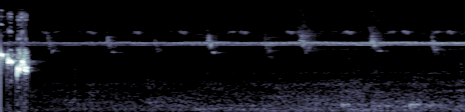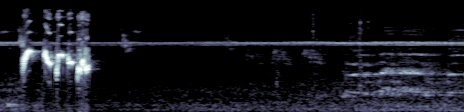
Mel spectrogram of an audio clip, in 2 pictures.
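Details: Red-whiskered bulbul song used for voice training of other bulbuls. It opens with a brief clipped note, then comes one quick warbled phrase of about five liquid, bouncing notes midway. A steady high thin whine runs throughout over faint background hiss.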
